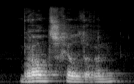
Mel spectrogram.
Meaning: to stain glass
- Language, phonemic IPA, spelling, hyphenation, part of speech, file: Dutch, /ˈbrɑntˌsxɪldərə(n)/, brandschilderen, brand‧schil‧de‧ren, verb, Nl-brandschilderen.ogg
